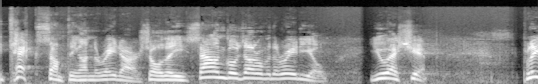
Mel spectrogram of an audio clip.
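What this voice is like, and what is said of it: Usual voice. Nothing is said of it.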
